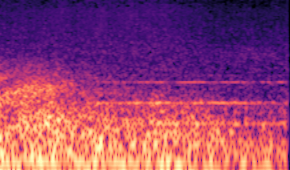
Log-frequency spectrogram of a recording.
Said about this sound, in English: But with a sound like a clap of thunder, an eastern wind had come roaring across the barren tundra and whipped up days of drift into great white clouds like smoke from a frozen fire.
